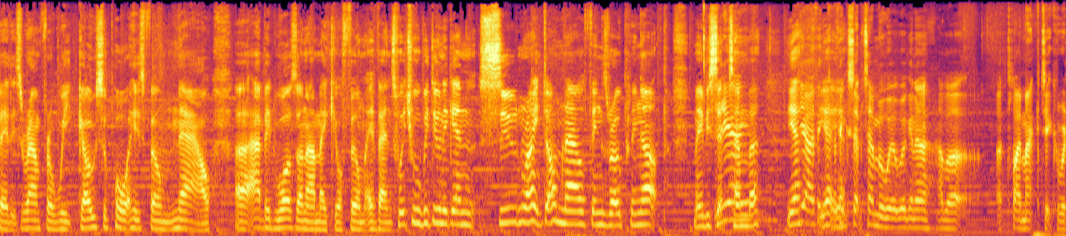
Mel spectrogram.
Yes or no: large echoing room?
no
